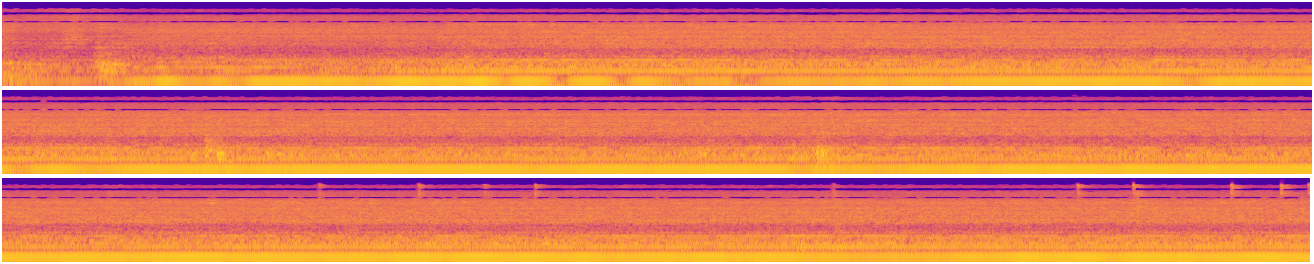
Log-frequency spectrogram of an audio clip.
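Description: Samsung top-load washing machine starting its motor abruptly, building over the first few seconds to a loud, steady hum.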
